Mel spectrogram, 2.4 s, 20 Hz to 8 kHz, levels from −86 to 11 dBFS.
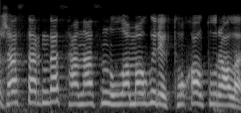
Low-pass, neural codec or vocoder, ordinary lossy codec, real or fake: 7.2 kHz; none; none; real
